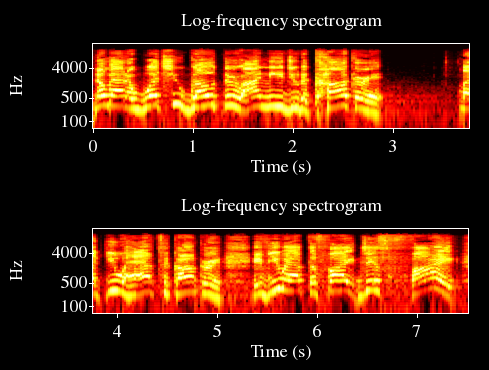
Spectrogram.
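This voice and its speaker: A woman projects a raised, high-pitched voice with an animated tone and ordinary pitch variation. Her pace is moderate, and the sound is dry and close with no echo. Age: 30s. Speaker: vlogger. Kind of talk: storytime vlog. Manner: emotional, animated.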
